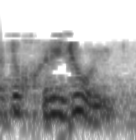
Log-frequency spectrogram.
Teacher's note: عندي الخاء مفخمة، لكن في ثالث درجة من درجات التفخيم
